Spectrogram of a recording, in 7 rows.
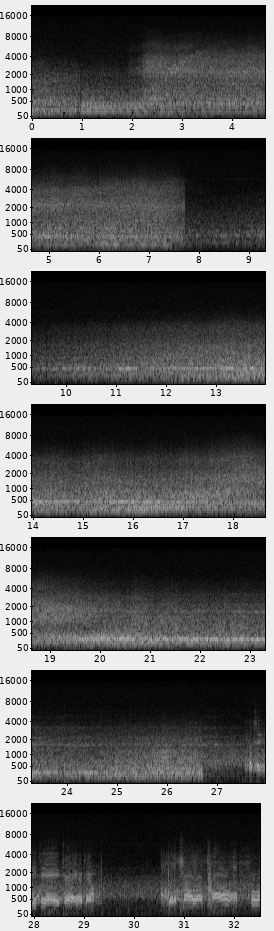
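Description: B-52 Stratofortress turbojet engines running, a steady whine over a rushing hiss. The sound cuts off sharply about 8 seconds in, builds again over a few seconds to a steady whine, and drops in pitch about 19 seconds in. A brief crew radio voice comes in near the end.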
